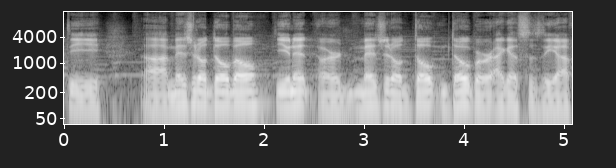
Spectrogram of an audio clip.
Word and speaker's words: Mejiro Dober: The bingo rewards here, again, you can get the Mejiro Dober unit, or Mejiro Dober, I guess is the phonetically correct way to say it.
